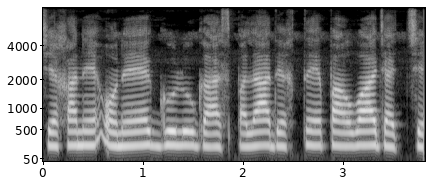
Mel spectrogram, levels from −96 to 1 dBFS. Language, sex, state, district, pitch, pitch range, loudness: Bengali, female, Assam, Hailakandi, 230 Hz, 220-235 Hz, -16 LUFS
